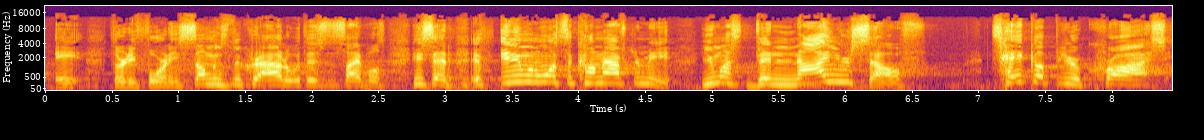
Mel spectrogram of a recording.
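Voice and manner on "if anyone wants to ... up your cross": slow, raised, declaimed call; high, measured preaching delivery; solemn proclamation. Acted. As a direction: address a crowd, weighting each phrase slowly. Declaims Jesus's call to the crowd.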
